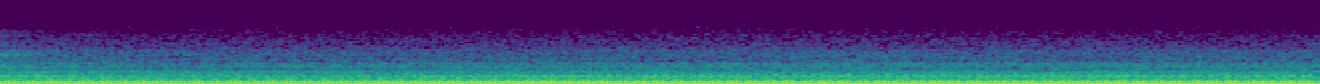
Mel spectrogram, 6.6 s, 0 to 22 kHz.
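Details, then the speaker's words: 2021 Toyota RAV4 Prime SE in hybrid mode, about 57°F, AC on: steady even engine rumble with no heat-pump drone or extra tone; normal running. "Yeah, it's cold, but I don't hear anything. All I hear is the engine."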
